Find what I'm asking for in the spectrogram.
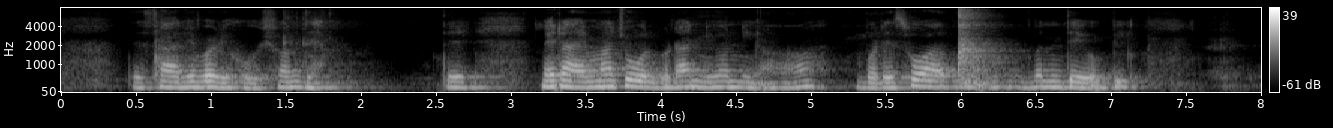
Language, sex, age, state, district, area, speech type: Dogri, female, 30-45, Jammu and Kashmir, Samba, rural, spontaneous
